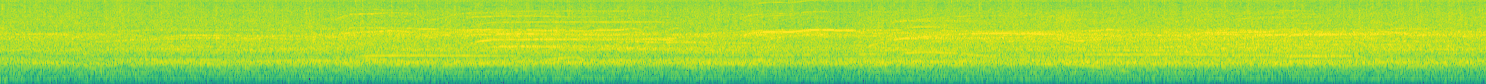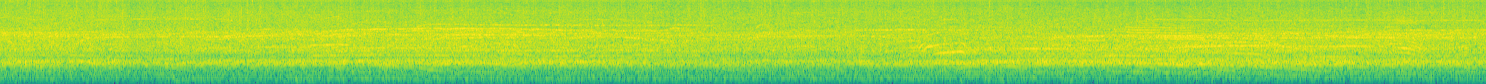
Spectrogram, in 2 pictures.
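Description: A large crowd cheers and whistles loudly in a big arena.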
